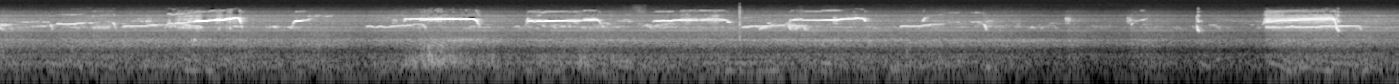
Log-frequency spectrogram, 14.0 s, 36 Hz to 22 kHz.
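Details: Bald eagles at the Decorah nest on 30 May 2012, parents squabbling over a fish before the mother feeds the eaglet; high, thin whistled chittering in bursts of rising and falling piping notes, with a few louder sharp cries and short pauses between.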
